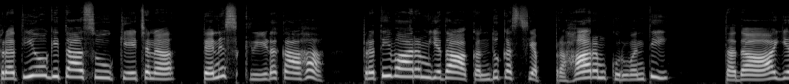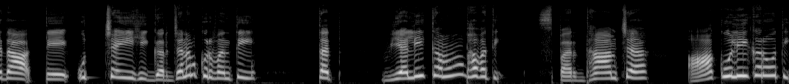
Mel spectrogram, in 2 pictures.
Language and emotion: Sanskrit, disgusted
